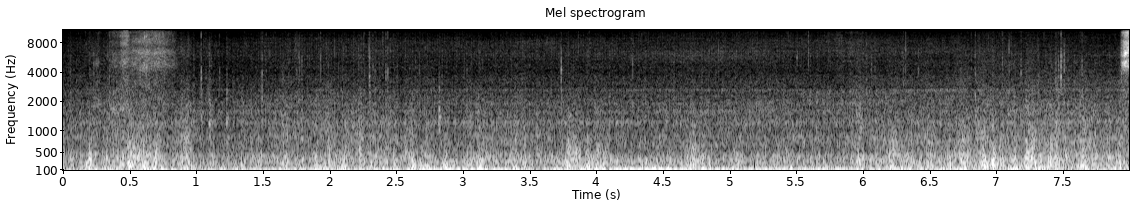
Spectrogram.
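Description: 2024 BMW F800 GS parallel-twin engine running at low revs as the bike rolls along at about 20 mph, with wind rushing over the microphone. The steady low engine note fades near the end.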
